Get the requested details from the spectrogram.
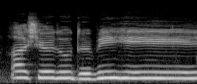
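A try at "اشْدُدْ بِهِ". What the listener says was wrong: अश नहीं बेटे, उशदुद। आगे पेश आ रही तो इधर भी पेश। उशदुद बिही अजरी। याद रखें, हर जगह ऐसे नहीं होगा कि आगे अगर पेश आ रही तो इधर भी पेश, आगे अगर जबर आ रहा तो इधर भी जबर, आगे अगर जेर आ रही तो इधर भी जेर। ऐसे नहीं, हर जगह नहीं।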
